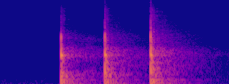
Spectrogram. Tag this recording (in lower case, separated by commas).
knock, door, home sounds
